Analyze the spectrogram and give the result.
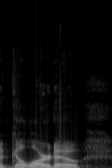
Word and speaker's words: Gallardo: So to all my, country bumpkin kinfolk who have always pronounced it as the Gallardo, and the Murcielago. – Murcielago. – Well, that's not how they pronounce it, but they did get Gallardo correct, so congratulations.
